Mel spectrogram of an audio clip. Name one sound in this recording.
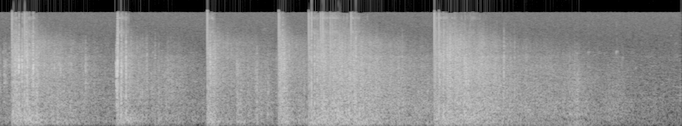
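Fireworks boom loudly outdoors, echoing and rumbling.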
